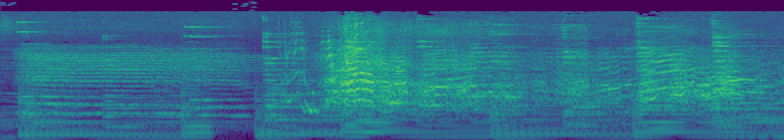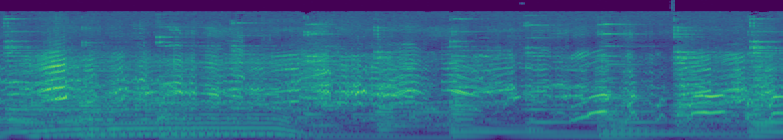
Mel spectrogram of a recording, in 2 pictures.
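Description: Busy hen clucking and cackling, loud, over a steady backing of music that runs the whole time.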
